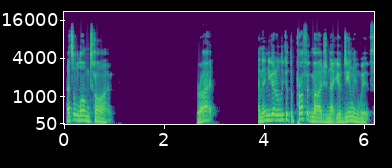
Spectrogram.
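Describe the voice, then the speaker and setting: A man's voice: medium pitch, lively intonation, moderate pace, no room sound. A man giving casual, rambling commentary as he reacts to gaming videos, with lots of fillers. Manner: rambling, frequent "you know" fillers.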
